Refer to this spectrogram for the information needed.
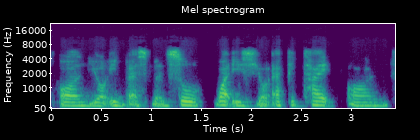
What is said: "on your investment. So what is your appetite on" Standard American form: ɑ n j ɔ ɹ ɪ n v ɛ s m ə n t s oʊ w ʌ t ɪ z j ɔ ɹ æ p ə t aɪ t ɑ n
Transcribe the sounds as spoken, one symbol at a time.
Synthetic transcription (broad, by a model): ɑ n j ɔ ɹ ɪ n v ɛ s m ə n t s oʊ w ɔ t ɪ s j ɔ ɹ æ p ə t aɪ t ɑ n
